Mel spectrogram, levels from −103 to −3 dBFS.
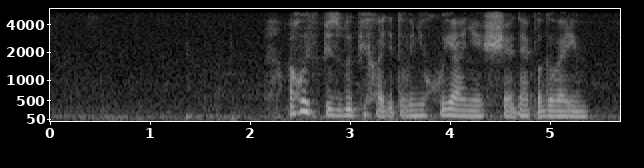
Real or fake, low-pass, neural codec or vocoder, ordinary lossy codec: real; 5.4 kHz; none; none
